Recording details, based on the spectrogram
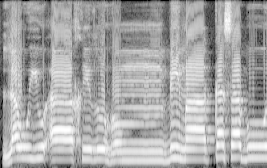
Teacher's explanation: میم ساکن کے بعد با یہاں پر اخفا کریں گے یعنی اخفاء شفوی ہوگا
